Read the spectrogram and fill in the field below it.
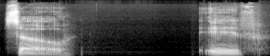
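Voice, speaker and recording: A middle-aged man with a low voice gives a loose, chatty screen-share tutorial from a small home room, often restarting his sentences. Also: flat delivery, drawn-out words, creaky, no echo, clean studio sound. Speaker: streamer teaching audio setup.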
